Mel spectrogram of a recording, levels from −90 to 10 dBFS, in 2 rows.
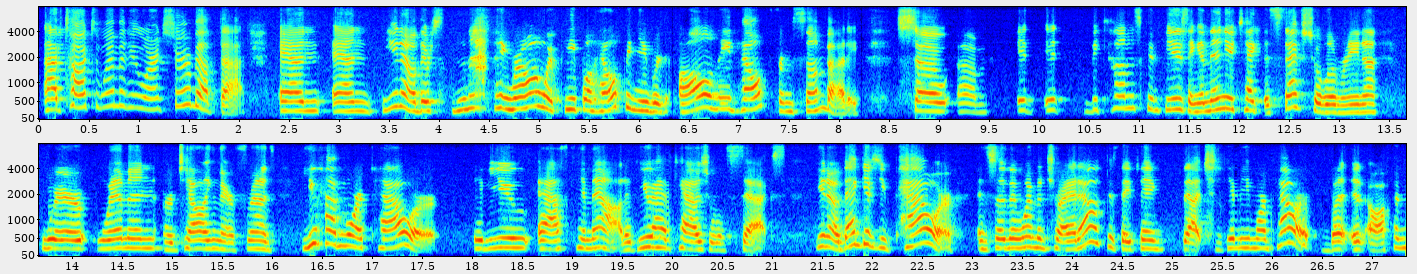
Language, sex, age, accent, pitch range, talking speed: English, female, 50-69, American, 220-285 Hz, 185 wpm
